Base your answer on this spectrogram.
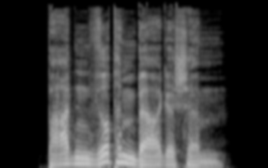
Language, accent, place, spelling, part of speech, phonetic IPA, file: German, Germany, Berlin, baden-württembergischem, adjective, [ˌbaːdn̩ˈvʏʁtəmbɛʁɡɪʃm̩], De-baden-württembergischem.ogg
- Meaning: strong dative masculine/neuter singular of baden-württembergisch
